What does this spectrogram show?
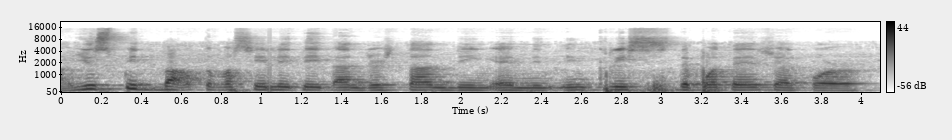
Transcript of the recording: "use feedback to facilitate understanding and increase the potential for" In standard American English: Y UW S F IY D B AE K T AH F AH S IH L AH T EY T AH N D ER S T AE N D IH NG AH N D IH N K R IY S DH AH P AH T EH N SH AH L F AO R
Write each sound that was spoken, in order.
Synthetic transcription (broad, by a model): Y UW S P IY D B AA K T AH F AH S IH L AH T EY T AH N D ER S T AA N D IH NG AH N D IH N K R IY S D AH P AH T EH N SH AH L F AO R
